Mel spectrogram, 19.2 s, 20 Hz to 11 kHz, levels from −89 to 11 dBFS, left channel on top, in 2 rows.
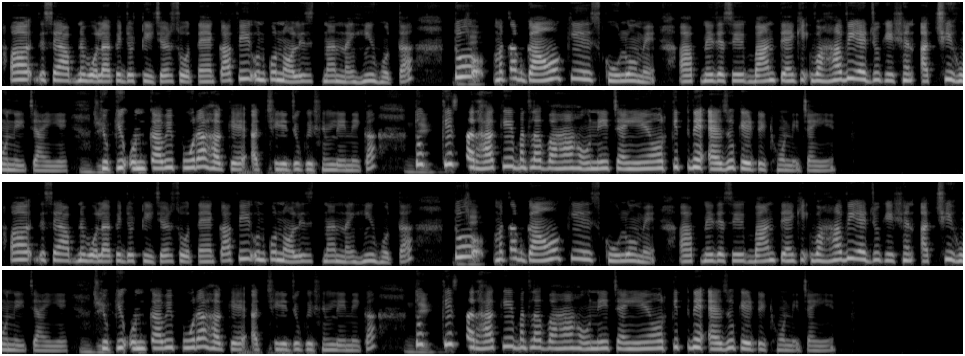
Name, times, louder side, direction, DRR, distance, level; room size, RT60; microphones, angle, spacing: voice 1, 0.0-17.9, left 3 dB, 20° left, 0.3 m, -30 dB
voice 2, 10.4-10.7 12.0-12.1 13.6-13.9, equal, 10° right, 6.3 m, -48 dB
open air
head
